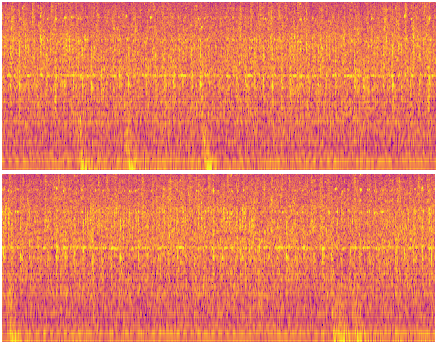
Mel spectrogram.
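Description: Metal clanks and thuds as a vehicle bumps over rough ground.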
